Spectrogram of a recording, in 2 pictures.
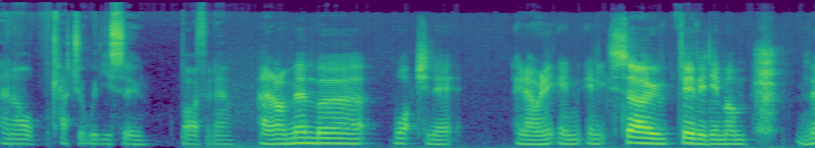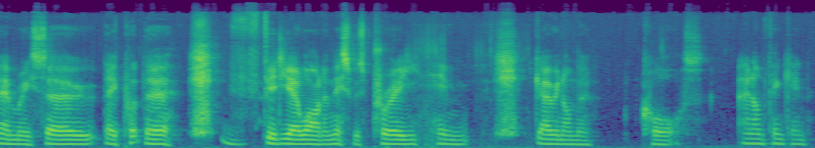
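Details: Adult who stammers, speaking spontaneously in a football fan-cam interview with his speech technique abandoned; lots of blocks and clearly overt stammering — stuttering.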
